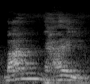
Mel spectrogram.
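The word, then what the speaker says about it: Monday: 그거를 오자 발음 안 하고 A자로 발음해요. 모음을. 그래서 만다이 이렇게 발음해요.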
